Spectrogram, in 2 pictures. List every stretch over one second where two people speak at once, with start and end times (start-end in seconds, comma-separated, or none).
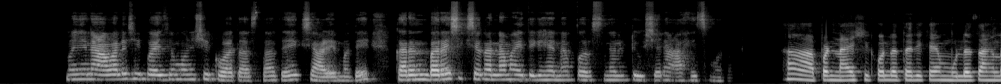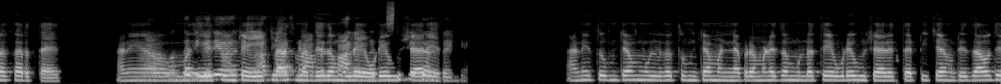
11.8-14.4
